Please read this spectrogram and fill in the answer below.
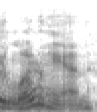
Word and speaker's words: Lohan: I mean, how do you pronounce Lindsay Lohen? It's Lindsay Lohen, not Lindsay Lohan. It's Lindsay Lohan.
